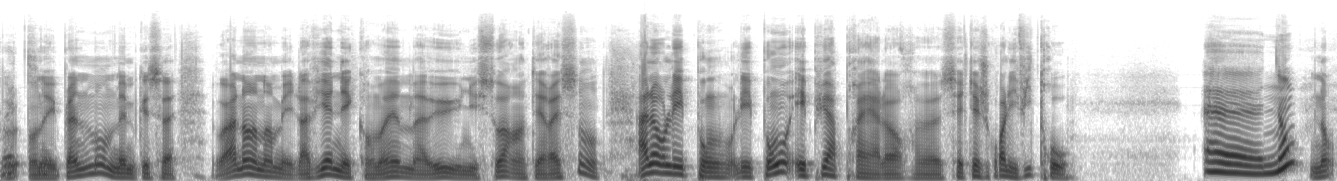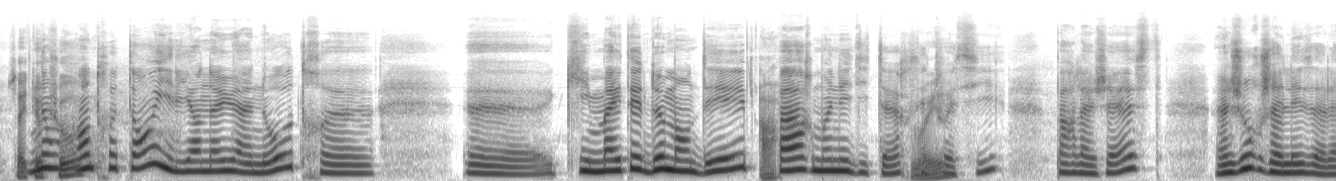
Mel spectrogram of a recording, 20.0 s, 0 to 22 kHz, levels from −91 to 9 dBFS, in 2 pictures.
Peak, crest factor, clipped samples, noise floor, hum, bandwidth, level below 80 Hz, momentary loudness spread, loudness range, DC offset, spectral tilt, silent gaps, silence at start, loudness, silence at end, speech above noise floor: 0 dBFS; 16 dB; under 0.1%; -57 dBFS; none; 11.5 kHz; -42 dBFS; 11 LU; 4 LU; under 0.1%; -7 dB/octave; none; 0 s; -17 LUFS; 0 s; 40 dB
